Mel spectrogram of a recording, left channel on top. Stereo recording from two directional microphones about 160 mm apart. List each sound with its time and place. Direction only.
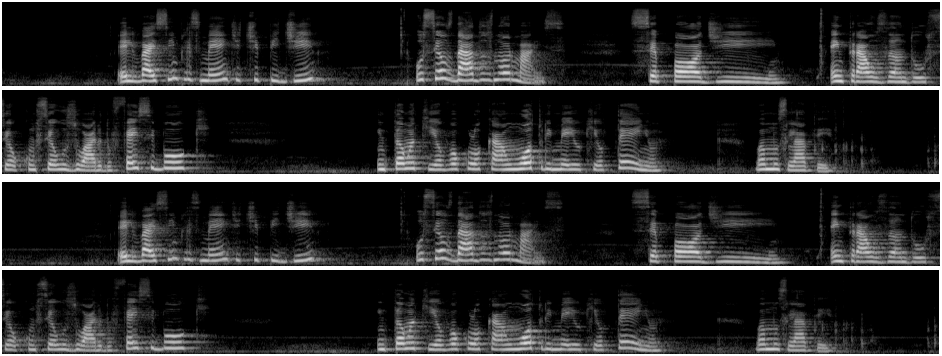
1.1 s a woman's voice: 5° right (ahead or behind)
1.4 s a woman's voice: 15° left (ahead or behind)
13.1 s speech: 10° left (ahead or behind)
16.5 s computer keyboard: 15° left (ahead or behind)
